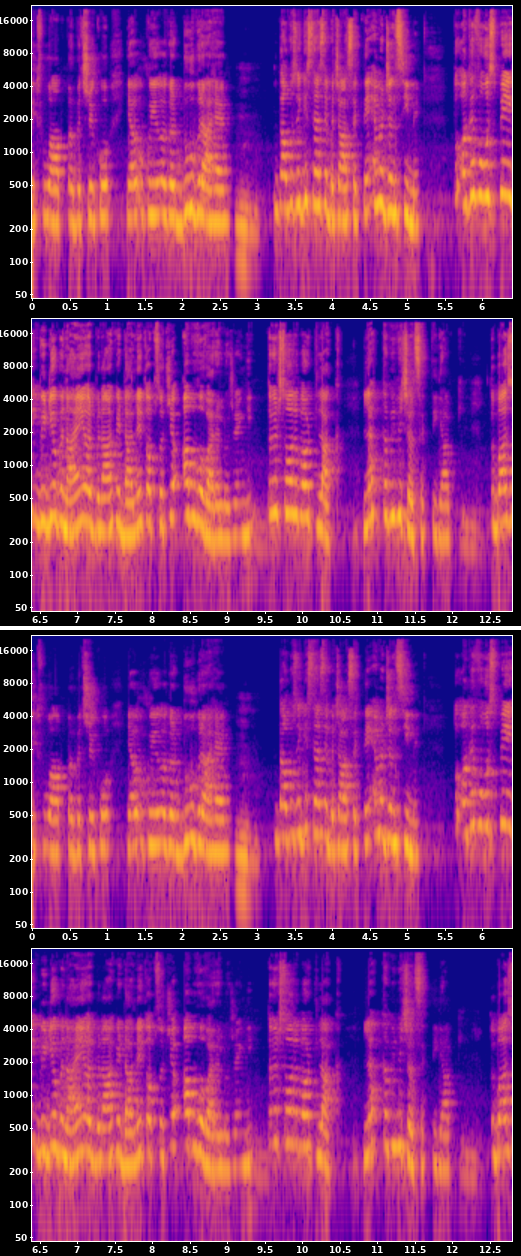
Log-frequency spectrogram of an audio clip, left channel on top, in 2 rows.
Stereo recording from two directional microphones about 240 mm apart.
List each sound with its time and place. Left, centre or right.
0.2 s a woman's voice: left
2.7 s speech: centre
3.2 s a woman's voice: left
